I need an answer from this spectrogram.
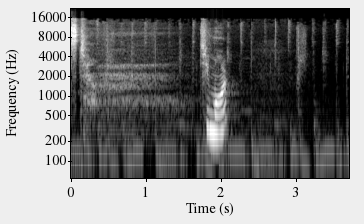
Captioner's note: inhales; exhales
